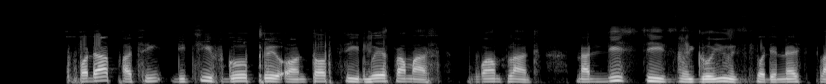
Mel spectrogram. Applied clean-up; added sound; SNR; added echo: neural mask model DeepFilterNet 3.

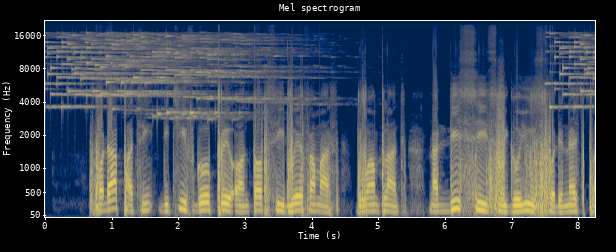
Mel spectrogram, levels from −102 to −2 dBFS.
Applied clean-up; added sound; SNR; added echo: none; Chime; 17 dB; none.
